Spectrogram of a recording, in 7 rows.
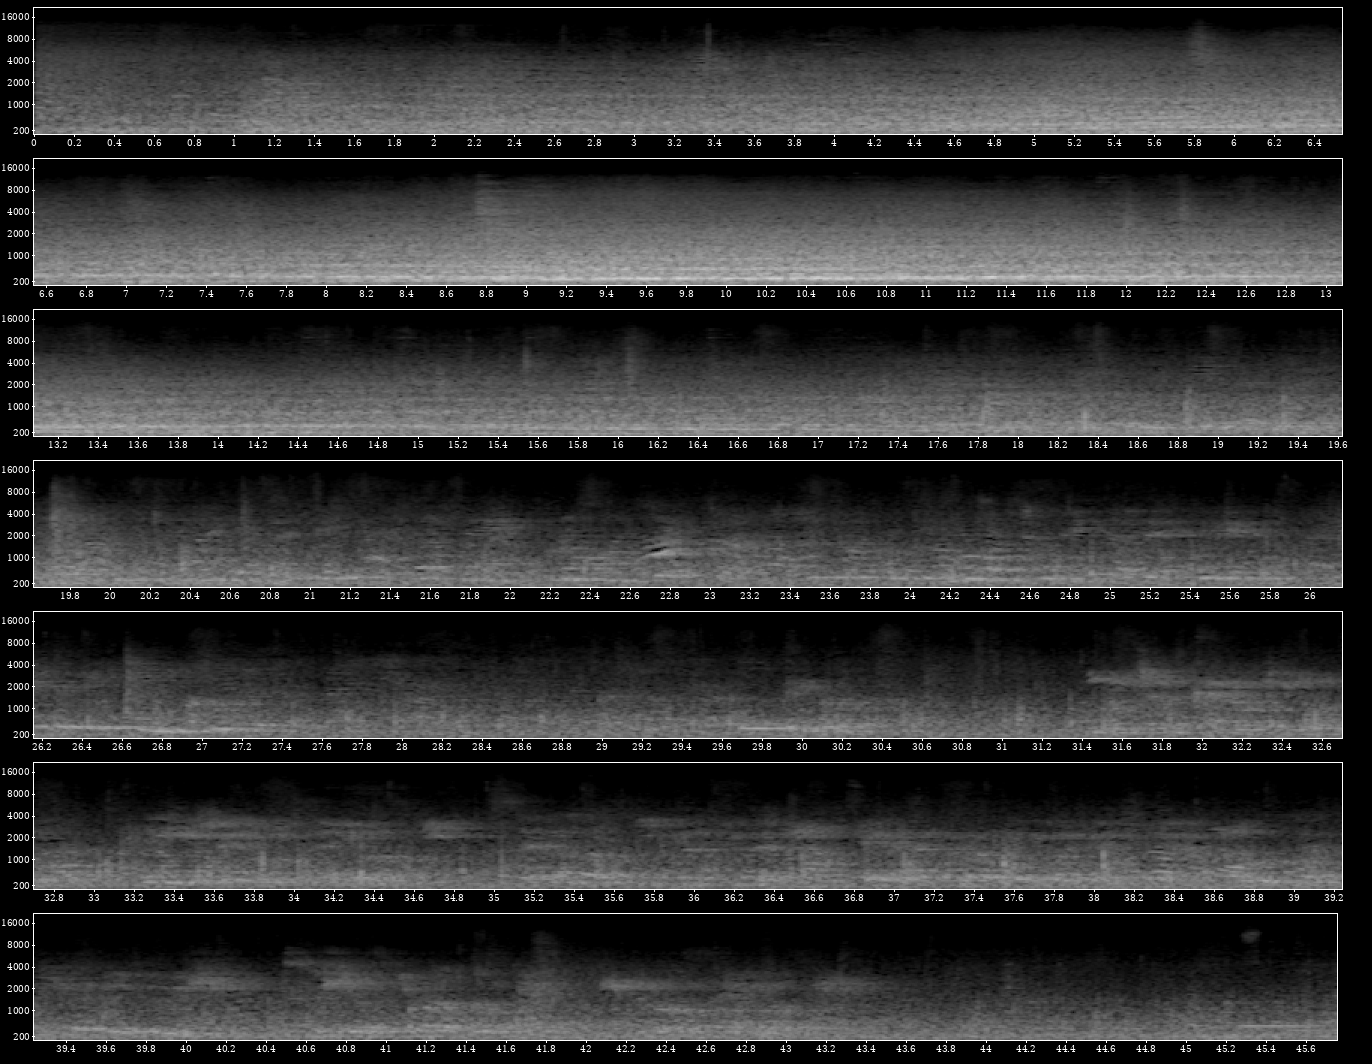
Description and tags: ambience, metro, wagon, city, Moscow
Moscow metro wagon ambience.
Recorded via Tascam DR-100mkII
